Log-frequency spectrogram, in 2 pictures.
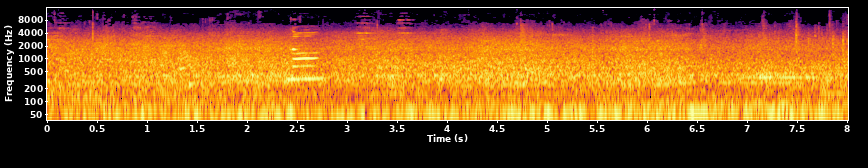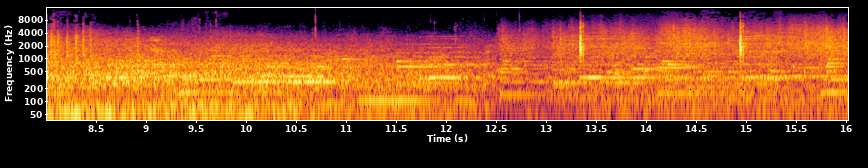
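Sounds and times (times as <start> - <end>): city street rumble: 0.0 - 16.0
soft background music: 8.7 - 16.0.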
